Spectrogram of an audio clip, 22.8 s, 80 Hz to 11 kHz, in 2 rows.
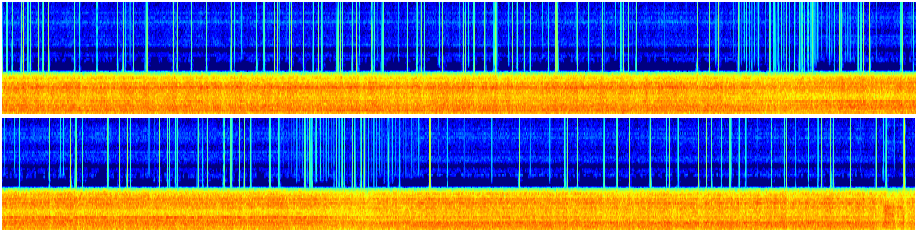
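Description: Robin DR400 light aircraft's four-cylinder piston engine and propeller running steadily in cruise, with airflow noise, heard inside the cabin. The engine's low note changes about ten seconds in.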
